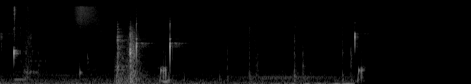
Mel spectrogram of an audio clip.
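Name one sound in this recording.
Playful game sound effects chime and pop, then fall silent.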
